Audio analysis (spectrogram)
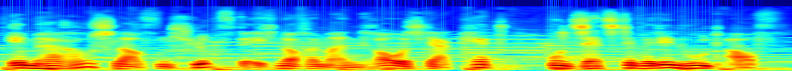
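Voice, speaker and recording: Western sheriff storyteller, warm and mellow, lively intonation, wry first-person narration. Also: male voice, lowish voice, normal speed, faint music behind. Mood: reflective. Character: weary, wry Wild West sheriff telling his story. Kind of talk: scripted first-person narration, radio play.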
